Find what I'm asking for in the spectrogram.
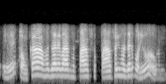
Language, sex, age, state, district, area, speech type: Odia, female, 45-60, Odisha, Angul, rural, conversation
